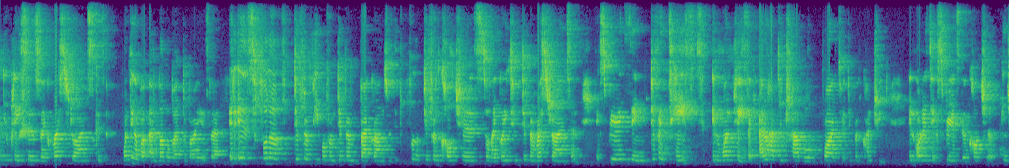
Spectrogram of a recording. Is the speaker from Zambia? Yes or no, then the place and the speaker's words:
yes; Zambia; I'm full Somali. However, like ethnically I'm full Somali, but my nationality is Zambia. So I was born and raised in Zambia.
